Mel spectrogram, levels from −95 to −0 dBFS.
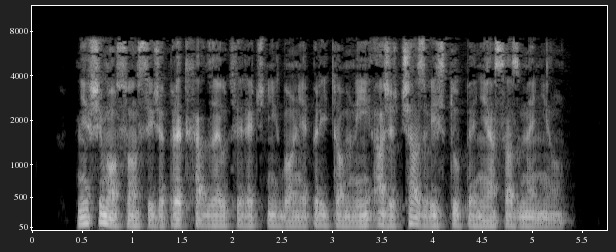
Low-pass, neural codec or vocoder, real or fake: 7.2 kHz; none; real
